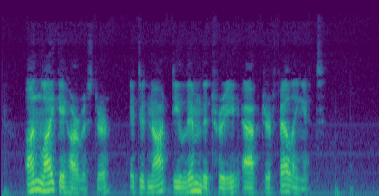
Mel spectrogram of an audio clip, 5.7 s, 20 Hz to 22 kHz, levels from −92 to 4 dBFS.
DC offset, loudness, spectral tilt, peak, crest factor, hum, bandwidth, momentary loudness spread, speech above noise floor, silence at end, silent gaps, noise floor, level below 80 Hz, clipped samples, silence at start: under 0.1%; -21 LUFS; -8.5 dB/octave; -2 dBFS; 18 dB; none; 6 kHz; 13 LU; 32 dB; 0.9 s; none; -52 dBFS; -54 dBFS; under 0.1%; 0.05 s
